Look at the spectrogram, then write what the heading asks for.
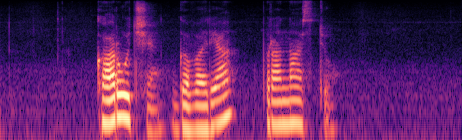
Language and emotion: Russian, neutral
